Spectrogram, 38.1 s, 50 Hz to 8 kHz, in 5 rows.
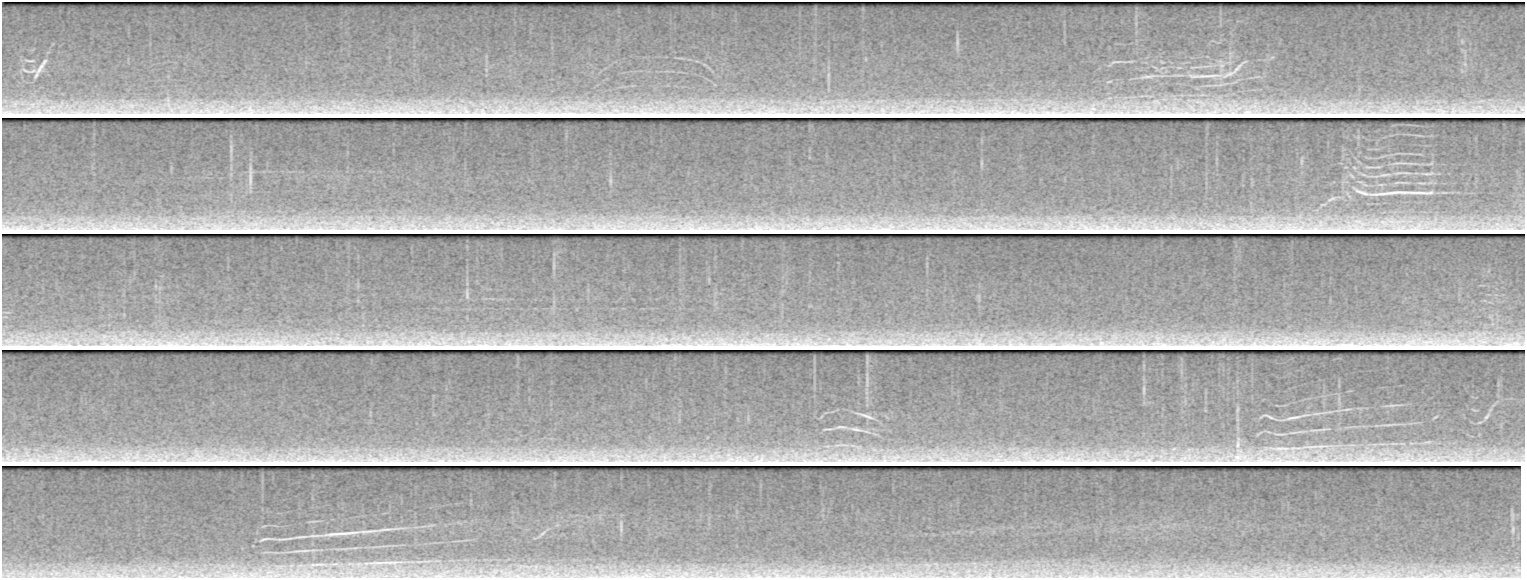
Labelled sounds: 3.1	3.6	killer whale, northern resident, A clan, AB subclan, 2.7 to 4.2 kHz
5.4	6.3	killer whale, northern resident, A clan, AB subclan, 1.1 to 3.8 kHz
8.8	9.1	killer whale, northern resident, A clan, AB subclan, 4.1 to 4.2 kHz
14.3	14.9	killer whale, northern resident, A clan, AB subclan, 2.5 to 6.8 kHz
26.9	27.3	killer whale, northern resident, A clan, AB subclan, 1.1 to 3.9 kHz
29.1	30.1	killer whale, northern resident, A clan, AB subclan, 0.97 to 4.9 kHz
31.7	33.0	killer whale, northern resident, A clan, AB subclan, 1.0 to 4.1 kHz
35.1	35.4	killer whale, northern resident, A clan, AB subclan, 3.0 to 3.5 kHz

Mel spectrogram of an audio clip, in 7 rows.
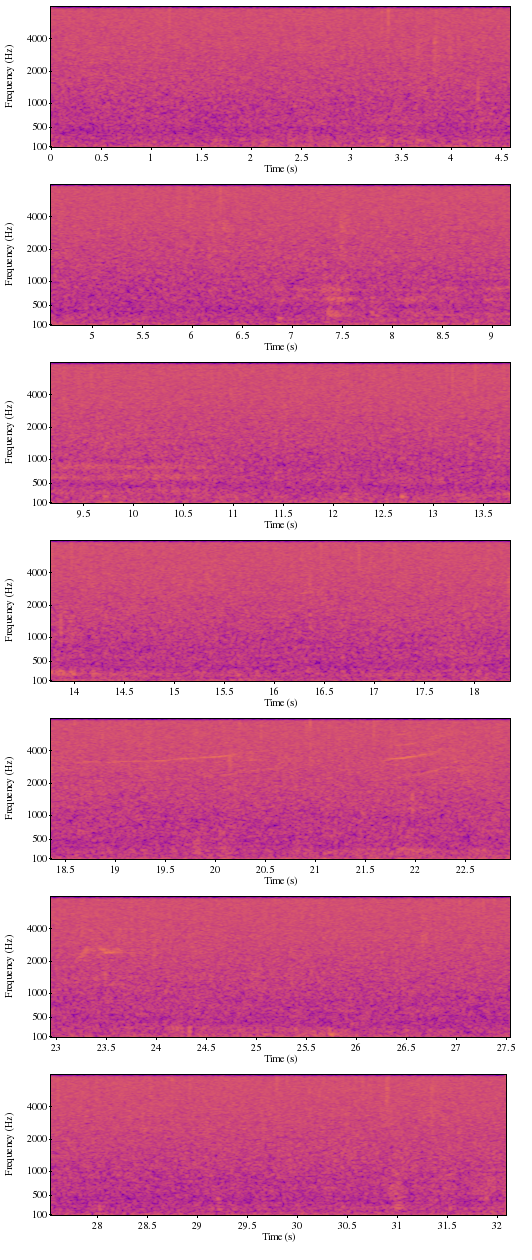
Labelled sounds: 23.1	23.7	killer whale, 1.5 to 2.7 kHz

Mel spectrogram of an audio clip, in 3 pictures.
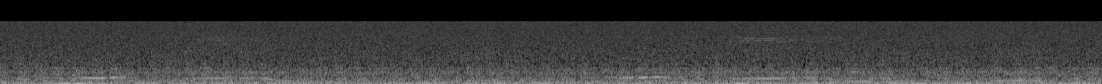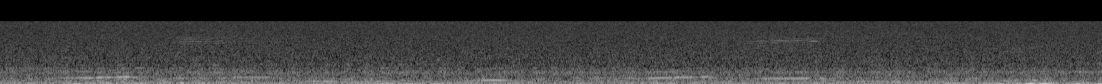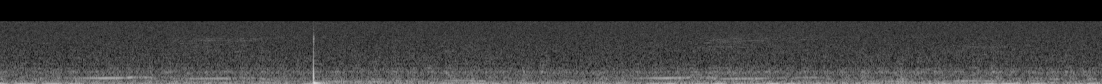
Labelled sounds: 12.8	13.1	humpback whale, 2.8 to 2.9 kHz
18.5	18.7	humpback whale, 2.8 to 3.0 kHz
29.4	29.7	humpback whale, 2.8 to 3.1 kHz

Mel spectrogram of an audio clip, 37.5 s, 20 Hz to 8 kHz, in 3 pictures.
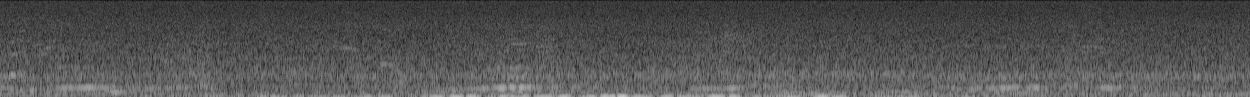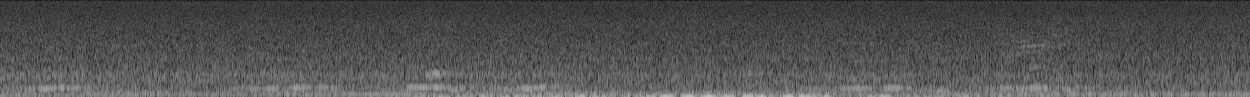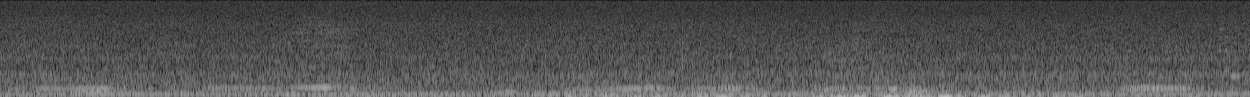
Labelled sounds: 3.3	3.6	humpback whale, 1.6 to 1.9 kHz
22.7	23.0	humpback whale, 1.8 to 1.9 kHz

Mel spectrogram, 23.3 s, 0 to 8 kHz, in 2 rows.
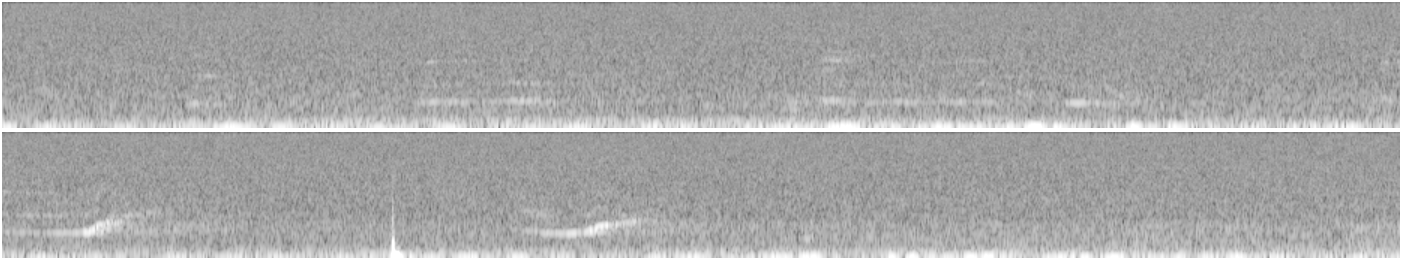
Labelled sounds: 6.8	7.1	humpback whale, 1.9 to 2.2 kHz
11.8	12.2	humpback whale, 0.90 to 1.0 kHz
12.5	12.8	humpback whale, 0.80 to 1.1 kHz
16.0	16.3	humpback whale, 0.86 to 1.2 kHz
16.8	17.1	humpback whale, 0.80 to 0.93 kHz

